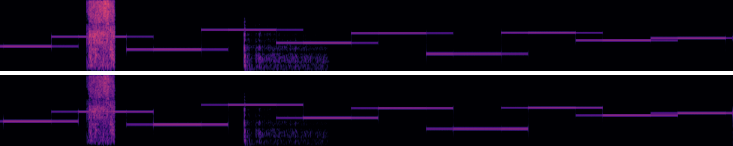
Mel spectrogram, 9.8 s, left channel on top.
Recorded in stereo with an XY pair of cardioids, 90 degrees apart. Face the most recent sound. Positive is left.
turn(degrees=55)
